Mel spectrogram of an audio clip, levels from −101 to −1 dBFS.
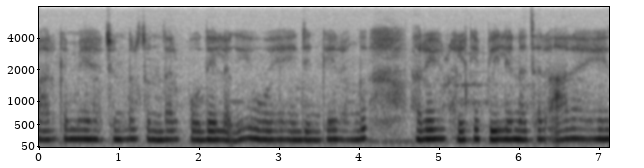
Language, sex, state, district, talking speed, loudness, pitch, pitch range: Hindi, female, Bihar, Vaishali, 125 wpm, -15 LUFS, 190 Hz, 185-195 Hz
